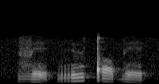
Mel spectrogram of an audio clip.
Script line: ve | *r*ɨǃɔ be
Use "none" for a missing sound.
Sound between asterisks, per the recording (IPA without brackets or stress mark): r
